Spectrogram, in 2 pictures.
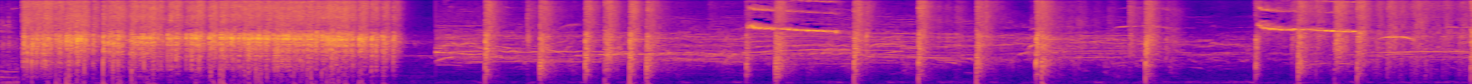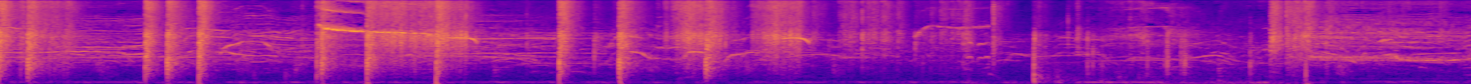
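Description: Fireworks going off overhead. A loud rushing hiss fills the first four seconds, followed by a long irregular string of sharp bangs and cracks. Several high whistles fall steeply in pitch along the way.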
